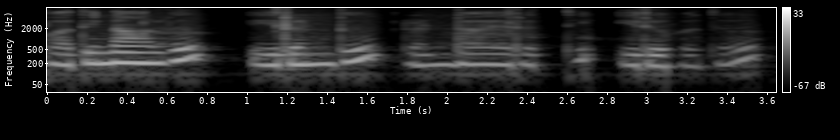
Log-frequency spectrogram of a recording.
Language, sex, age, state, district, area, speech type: Tamil, female, 18-30, Tamil Nadu, Tiruppur, rural, spontaneous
